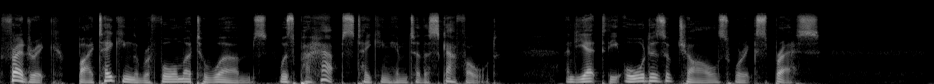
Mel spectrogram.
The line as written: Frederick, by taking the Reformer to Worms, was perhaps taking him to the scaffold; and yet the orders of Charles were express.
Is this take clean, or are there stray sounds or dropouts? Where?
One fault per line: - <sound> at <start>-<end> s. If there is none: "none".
none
